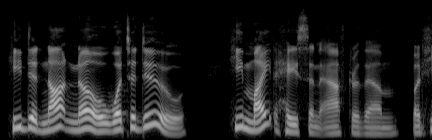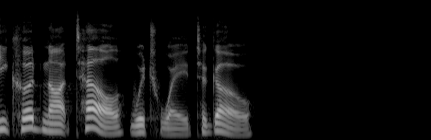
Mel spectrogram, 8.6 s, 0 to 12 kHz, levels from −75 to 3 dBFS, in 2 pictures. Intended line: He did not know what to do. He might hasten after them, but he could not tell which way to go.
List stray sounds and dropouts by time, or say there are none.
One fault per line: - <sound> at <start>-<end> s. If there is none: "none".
none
